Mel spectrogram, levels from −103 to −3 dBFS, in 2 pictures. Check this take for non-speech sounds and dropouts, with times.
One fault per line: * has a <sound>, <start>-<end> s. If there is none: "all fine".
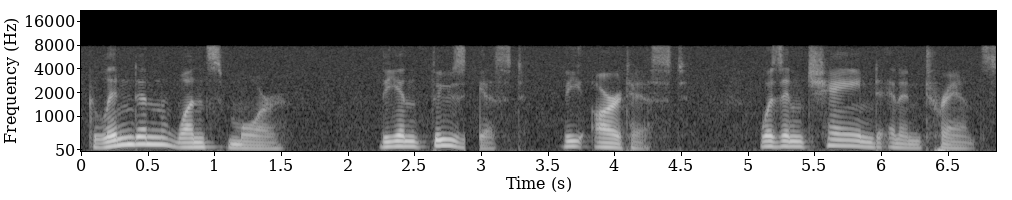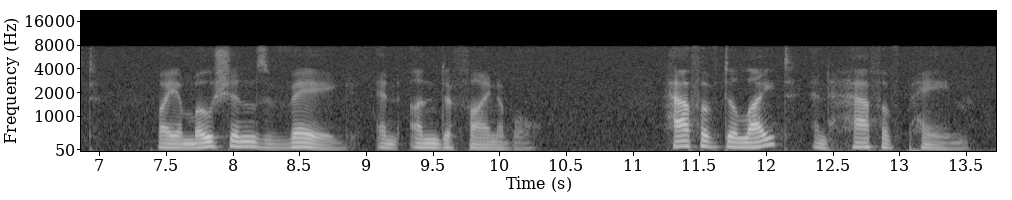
* has a dropout, 2.9-3.0 s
